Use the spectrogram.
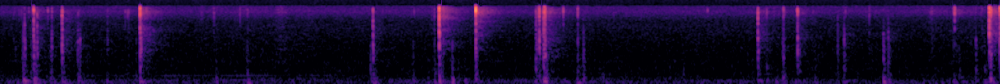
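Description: Long acrylic nails tap and lightly scratch across a flat plastic rhinestone sticker sheet of faceted plastic gems. About ten quiet, sharp, bright clicks land at an irregular pace, with soft scratching in between. Each tap is dry and dies away at once.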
